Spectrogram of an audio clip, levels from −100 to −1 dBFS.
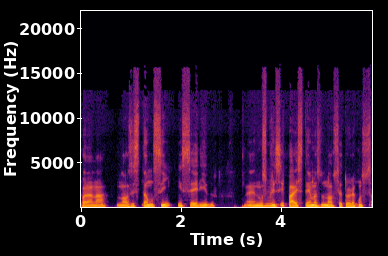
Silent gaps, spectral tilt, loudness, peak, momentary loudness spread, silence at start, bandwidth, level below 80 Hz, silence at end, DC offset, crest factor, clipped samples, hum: none; -7 dB/octave; -23 LUFS; -4 dBFS; 8 LU; 0.05 s; 15.5 kHz; -60 dBFS; 0 s; under 0.1%; 18 dB; under 0.1%; none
